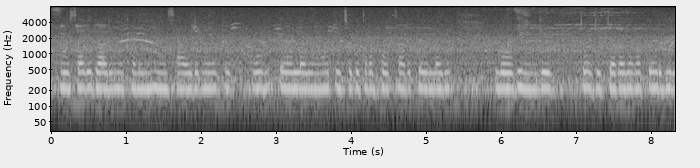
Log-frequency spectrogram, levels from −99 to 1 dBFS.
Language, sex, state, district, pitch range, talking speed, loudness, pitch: Hindi, male, Chhattisgarh, Bastar, 215-225 Hz, 180 wpm, -27 LUFS, 220 Hz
